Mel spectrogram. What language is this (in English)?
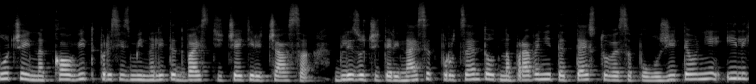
Bulgarian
